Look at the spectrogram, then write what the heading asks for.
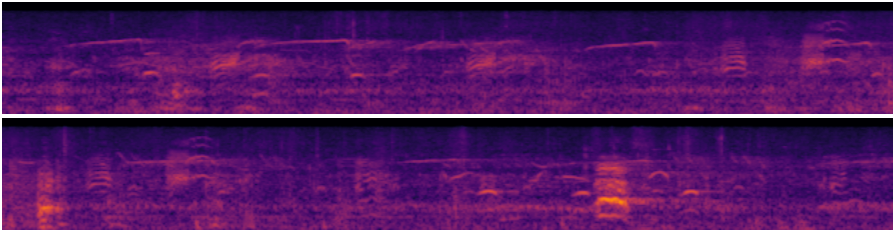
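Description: A chorus of birds calling: many short, high, arched chirps overlapping one another, with one louder, sharper call about two thirds of the way through.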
